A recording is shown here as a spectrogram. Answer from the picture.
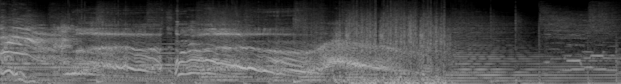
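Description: Cartoon background music with comic sound effects: a shrill cry near the start, then a long falling glide with a noisy rush about three to four seconds in.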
